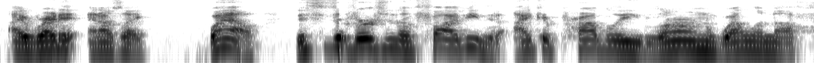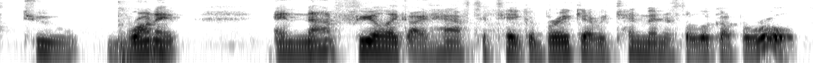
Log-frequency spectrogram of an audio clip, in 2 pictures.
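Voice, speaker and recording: A middle-aged man co-hosts a gaming livestream, rambling through casual chat with stammered restarts and the occasional swear. His voice is fairly high and darkish, with fairly even intonation and a brisk pace.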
